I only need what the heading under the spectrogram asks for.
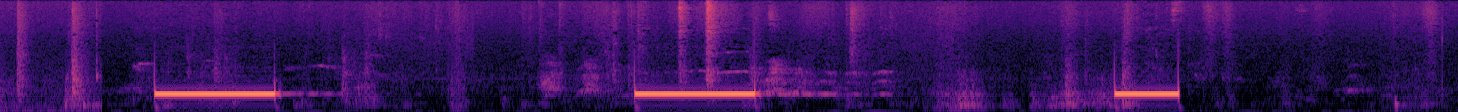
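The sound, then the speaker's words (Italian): A Skype call connecting tone: three steady mid-pitched beeps over faint background noise, the first two about a second long and the last one shorter. “Ok, facciamo il collegamento in Skype.”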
